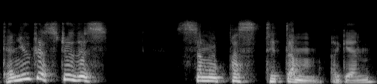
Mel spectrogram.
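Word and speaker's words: समुपस्थितम्: Can you just do this samupastitam again? Samupastitam. And as I was saying earlier, in connection with Roger's pronunciation, make the h sound after the term word samupastitam. Samupastitam.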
